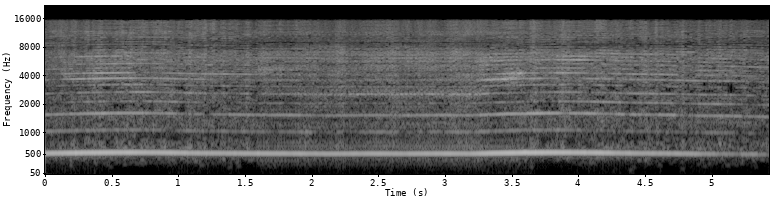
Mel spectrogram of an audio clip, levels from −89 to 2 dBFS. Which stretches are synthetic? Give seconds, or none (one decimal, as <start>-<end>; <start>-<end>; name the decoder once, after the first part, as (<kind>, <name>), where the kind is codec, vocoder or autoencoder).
1.6-3.6 (autoencoder, DAC-VAE)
